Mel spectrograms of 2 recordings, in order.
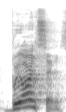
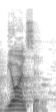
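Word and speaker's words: Björnsson: The pronunciation, by the way, of this man's incredibly super Icelandic name is Hofthor Julius Bryson. Or Thor. – That can't be right. – Bjornsson. Sorry, Bjornsson.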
